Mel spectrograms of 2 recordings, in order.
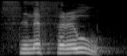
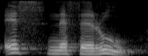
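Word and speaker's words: Sneferu: کهن‌ترین نمونه از این نماد به عصر فرعون سنفرئو، حرف اول سین ساکن، نون و ف کسره داره، تلفظ ساده‌ترش رو بگیم اسنفرو، در قرن 26 پیش از میلاد تعلق دارد.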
